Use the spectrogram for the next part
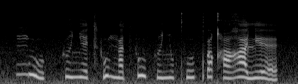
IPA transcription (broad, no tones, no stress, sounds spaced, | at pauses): ŋ u | k ɯ ʎ e t͡sʼ u ŋ a t͡sʼ u k ɯ ʎ u kʷʰ ɯ kʷʼ e qʰ a ʁ a lʲ ɛ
